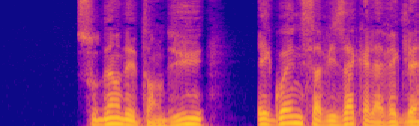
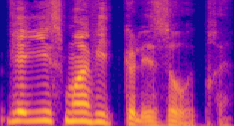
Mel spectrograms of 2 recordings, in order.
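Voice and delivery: higher, light elder woman voice; wise woman voice; 8 semitones higher than usual. Acted. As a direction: tell it like a knowing elder. Amis tells of Mora.

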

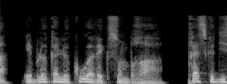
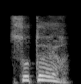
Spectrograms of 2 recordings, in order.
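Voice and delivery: high, urgent yell of a name; roaring cry; 13 semitones higher, 3 dB louder than usual. A narrator's reading. Hero fighting free to save his wolf, roaring cry. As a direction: roar the name out, pitch leaping up. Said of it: "En rugissant".

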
